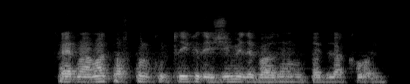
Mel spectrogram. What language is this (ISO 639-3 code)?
pus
